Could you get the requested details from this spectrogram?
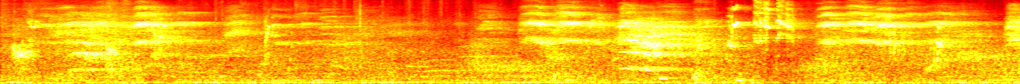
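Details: Group of green-cheeked parakeets at a Kakegawa bird park, Japan, first let out into a free-flight zone; rasping chattering squawks in loud bursts every couple of seconds, with a constant low background hum.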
